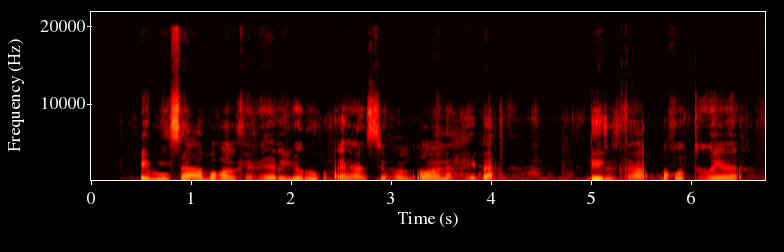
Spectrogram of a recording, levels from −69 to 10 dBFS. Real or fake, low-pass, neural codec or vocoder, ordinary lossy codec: fake; none; codec, 44.1 kHz, 2.6 kbps, SNAC; none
